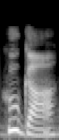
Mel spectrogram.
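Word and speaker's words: hygge: Higa, pronounced huga, is the Danish art of coziness.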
